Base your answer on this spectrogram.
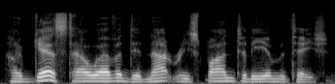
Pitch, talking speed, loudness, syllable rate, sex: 135 Hz, 160 wpm, -18 LUFS, 4.8 syllables/s, male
